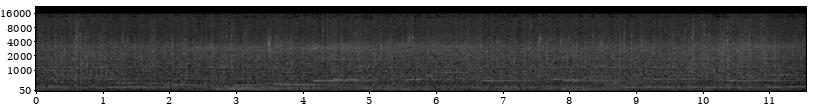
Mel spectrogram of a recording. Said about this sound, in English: But then I started listening to the rain and listening to these odd notes of the harp that were just loud enough to be heard above the rain.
